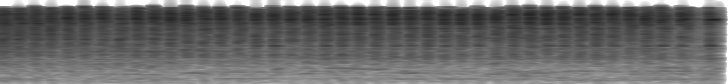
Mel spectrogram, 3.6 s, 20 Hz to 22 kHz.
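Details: 2014 Honda Titan 150 that began making noise one morning. Oil is not rising to the cylinder head, checked at the head inspection screw. Rapid, even sharp metallic ticking, about nine per second, over a faint engine. Dry, seized rocker-arm roller, before repair.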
